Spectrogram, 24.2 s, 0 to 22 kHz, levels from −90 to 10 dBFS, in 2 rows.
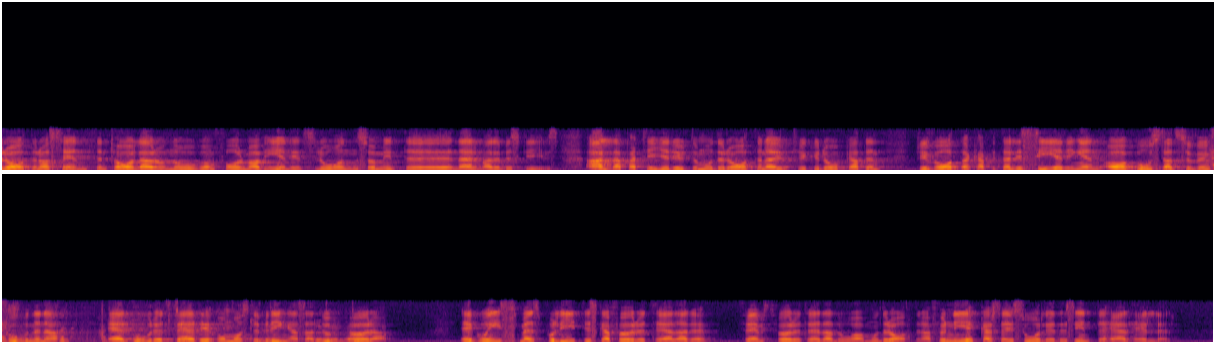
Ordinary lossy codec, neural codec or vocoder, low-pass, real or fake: none; vocoder, 44.1 kHz, 128 mel bands every 512 samples, BigVGAN v2; 5.4 kHz; fake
